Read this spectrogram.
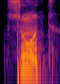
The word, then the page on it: sonth: Kashmiri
